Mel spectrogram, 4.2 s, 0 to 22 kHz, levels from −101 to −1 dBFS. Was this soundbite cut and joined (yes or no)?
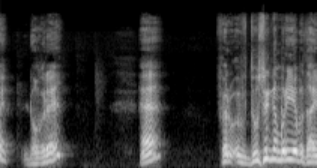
no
